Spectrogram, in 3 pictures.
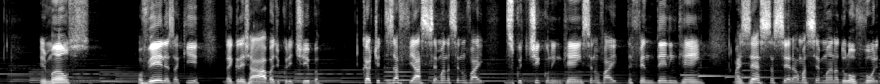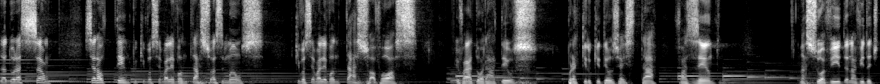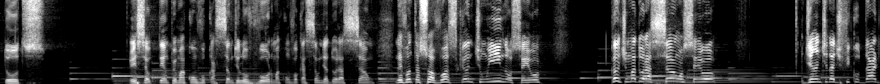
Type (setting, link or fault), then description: setting, large echoing room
